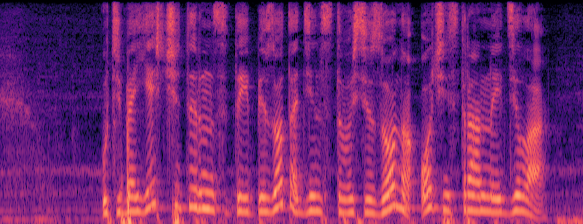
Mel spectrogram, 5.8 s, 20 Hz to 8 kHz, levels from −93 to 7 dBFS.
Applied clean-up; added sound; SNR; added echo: none; none; none; none.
